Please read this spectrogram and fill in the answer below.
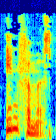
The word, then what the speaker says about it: infamous: famous, que es famoso, si le ponemos in delante, se pronuncia distinto, sería infamous, pero sería como decir famoso o infame.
